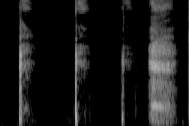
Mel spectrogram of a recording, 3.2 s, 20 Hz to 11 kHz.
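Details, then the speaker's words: Four acted coughs from a male voice actor, three short and one longer and harsher, a small coughing fit of a young man with a worsening cold and 36.9°C low-grade fever; simulated. "ちょっと咳出るようになっちゃって。風邪ですかね？"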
